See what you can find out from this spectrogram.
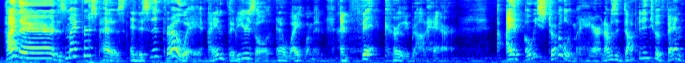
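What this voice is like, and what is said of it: Put-on reading voice. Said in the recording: “I can't do this voice anymore.”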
